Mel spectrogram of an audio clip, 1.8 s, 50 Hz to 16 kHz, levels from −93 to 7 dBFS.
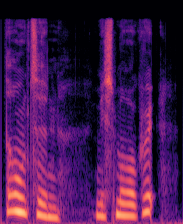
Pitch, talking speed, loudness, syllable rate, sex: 205 Hz, 100 wpm, -18 LUFS, 4.9 syllables/s, female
